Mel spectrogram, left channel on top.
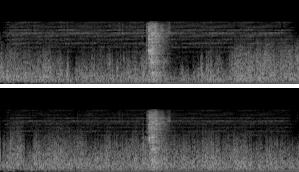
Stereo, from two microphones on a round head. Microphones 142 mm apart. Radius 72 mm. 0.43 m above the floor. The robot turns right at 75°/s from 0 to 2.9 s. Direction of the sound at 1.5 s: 45° left (ahead or behind).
